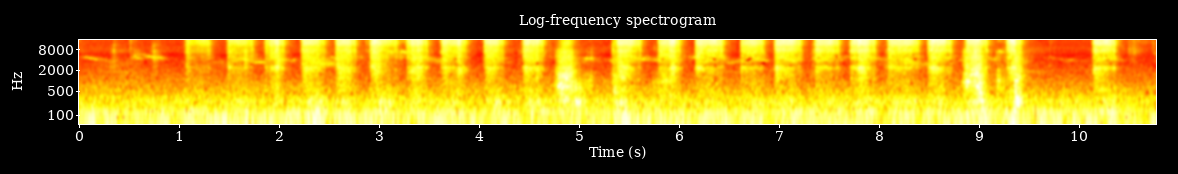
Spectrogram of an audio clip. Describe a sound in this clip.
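A brush scrubs back and forth in a quick steady rhythm.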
